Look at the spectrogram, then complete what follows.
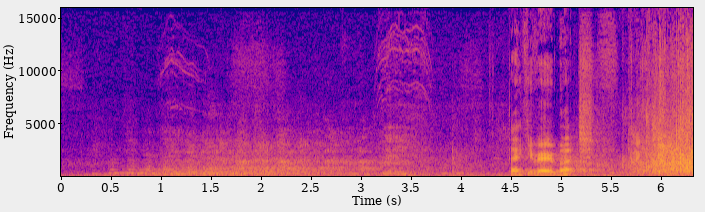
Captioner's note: laugh; applause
